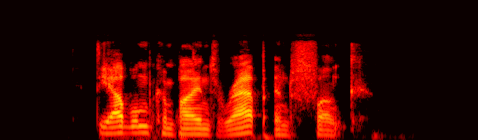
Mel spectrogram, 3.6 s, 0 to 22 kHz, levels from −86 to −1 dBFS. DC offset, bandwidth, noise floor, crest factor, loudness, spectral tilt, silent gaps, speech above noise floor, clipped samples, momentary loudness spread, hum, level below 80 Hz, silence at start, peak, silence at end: under 0.1%; 9.4 kHz; under -90 dBFS; 26 dB; -32 LUFS; -3.5 dB/octave; none; over 57 dB; under 0.1%; 14 LU; none; -68 dBFS; 0.75 s; -10 dBFS; 0.85 s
